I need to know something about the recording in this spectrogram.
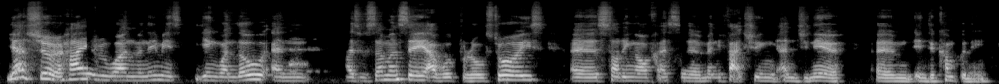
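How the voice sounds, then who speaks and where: A young woman from Malaysia, speaking as a guest in a podcast interview. Her voice sits a little low for a woman. She explains in a friendly way, often pausing on "um" and repeating words as she goes. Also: fairly even intonation. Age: young adult. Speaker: guest engineer.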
